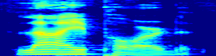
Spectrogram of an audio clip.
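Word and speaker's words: Liepard: Lipard ska det nog uttalas. För att det är en leopard som ljuger står det här.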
